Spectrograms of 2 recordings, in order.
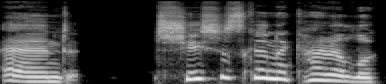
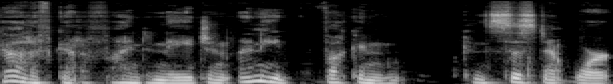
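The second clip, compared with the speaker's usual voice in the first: low, soft, grumbling mutter under the breath; 6 semitones lower, 7 dB quieter than usual. Paying for a parking meter, the character grumbles to herself, muttering under breath. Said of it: "she just mutters under breath".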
